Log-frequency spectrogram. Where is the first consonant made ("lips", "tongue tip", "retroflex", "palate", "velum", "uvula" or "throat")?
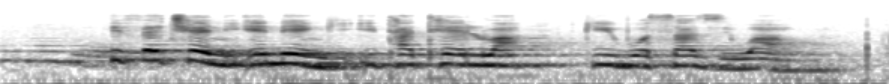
lips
